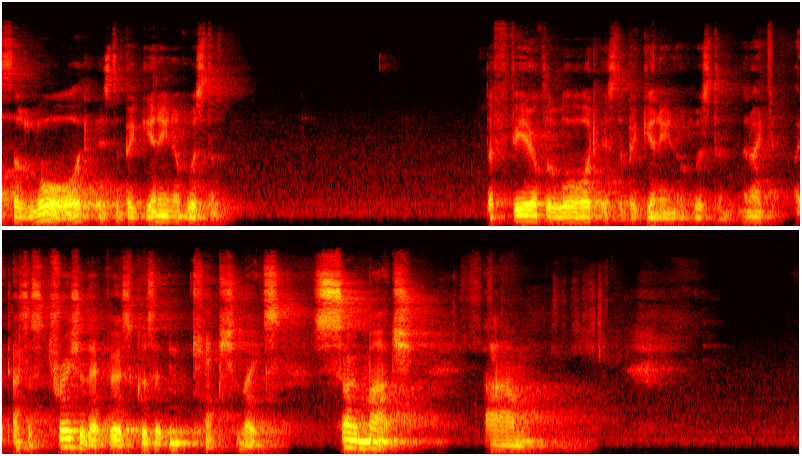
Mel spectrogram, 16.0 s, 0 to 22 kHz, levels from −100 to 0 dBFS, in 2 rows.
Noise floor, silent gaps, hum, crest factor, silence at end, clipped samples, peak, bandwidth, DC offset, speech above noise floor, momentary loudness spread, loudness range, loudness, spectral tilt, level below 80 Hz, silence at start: -70 dBFS; none; none; 20 dB; 1.5 s; under 0.1%; -12 dBFS; 15 kHz; under 0.1%; 42 dB; 17 LU; 13 LU; -28 LUFS; -4.5 dB/octave; -64 dBFS; 0 s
